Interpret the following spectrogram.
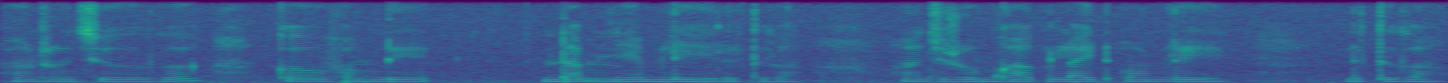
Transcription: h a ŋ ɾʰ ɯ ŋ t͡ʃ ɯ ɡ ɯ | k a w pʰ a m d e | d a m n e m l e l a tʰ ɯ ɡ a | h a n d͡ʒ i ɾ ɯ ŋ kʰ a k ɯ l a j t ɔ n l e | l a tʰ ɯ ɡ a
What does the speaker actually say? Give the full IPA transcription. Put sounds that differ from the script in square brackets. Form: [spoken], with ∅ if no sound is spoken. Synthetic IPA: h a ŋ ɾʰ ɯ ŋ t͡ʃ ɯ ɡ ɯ | k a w pʰ a [ŋ] d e | d a m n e m l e l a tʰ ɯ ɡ a | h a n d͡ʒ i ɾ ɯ [m] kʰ a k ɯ l a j t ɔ n l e | l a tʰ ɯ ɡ a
